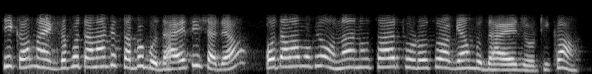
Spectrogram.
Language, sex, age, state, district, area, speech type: Sindhi, female, 18-30, Maharashtra, Thane, urban, conversation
